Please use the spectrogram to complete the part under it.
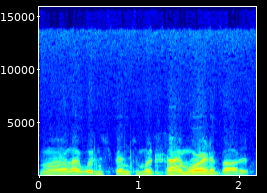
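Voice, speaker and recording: An actor playing a chatty, excitable male police sidekick in a 1940s radio drama, talking in a slangy way. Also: sits high, fast, slight background noise, poor audio. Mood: breezy. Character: breezy, eager young male sidekick cop. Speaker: police partner of the detective.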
